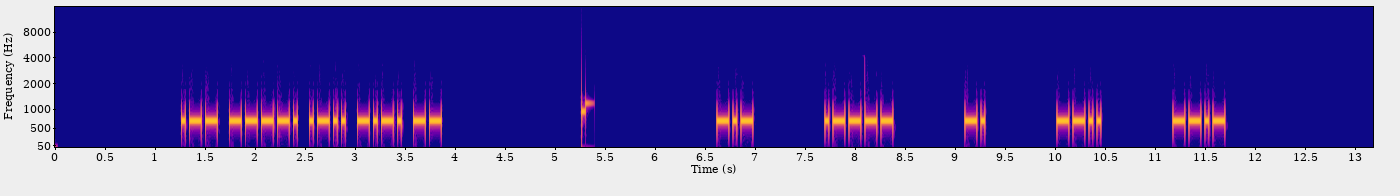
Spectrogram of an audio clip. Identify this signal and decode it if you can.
Morse code, heard as a keyed tone, about 30 wpm, spaced as for 15 wpm, 700 Hz. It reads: W9LCM K1NZQ
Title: USA Call Signs - 5 Characters - 6x Character Spacing - 30wpm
